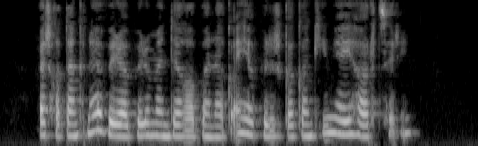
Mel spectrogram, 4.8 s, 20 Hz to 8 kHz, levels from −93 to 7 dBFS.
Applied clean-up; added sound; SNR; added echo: none; none; none; none.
